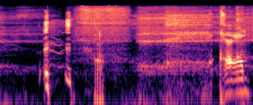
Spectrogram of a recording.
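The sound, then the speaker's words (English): A voice imitates heavy breathing, with wheezing, snorting inhales and exhales in uneven bursts of moderate loudness. “Orton was also doing what I could only describe as Tony Soprano breathing while he was removing the paint from from Hardy's face.”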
